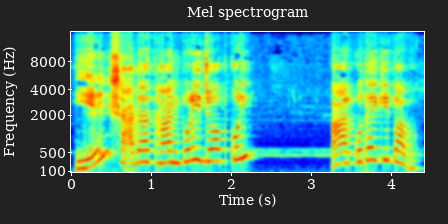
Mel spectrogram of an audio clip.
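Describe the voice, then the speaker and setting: Woman doing a timid old village widow for a storybook: high, slow, hesitant, rustic, heard from a distance. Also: sing-song, heavily acted. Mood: timid, plain. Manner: hesitant, plain rustic speech. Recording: distant mic, faint background music.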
